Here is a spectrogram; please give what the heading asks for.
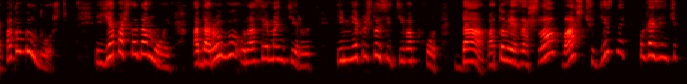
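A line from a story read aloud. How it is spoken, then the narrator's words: Exclaiming. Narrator (Russian): воскликнула я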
